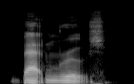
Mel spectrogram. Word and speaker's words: Baton Rouge: I know it looks like Baton Rouge, and I guess you could say it that way, but most of us don't really pronounce the T in Baton, so we say Baton. Baton Rouge.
